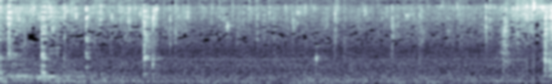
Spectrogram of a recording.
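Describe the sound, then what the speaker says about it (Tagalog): Chopped garlic and onion fry in a pan for a ground-meat giniling dish, giving a continuous crackling sizzle with scattered pops and a few sharper clicks. Close and fairly even, no one speaking. "Ilagay na natin itong bawang. Sunod natin ilagay itong sibuyas."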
